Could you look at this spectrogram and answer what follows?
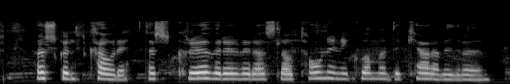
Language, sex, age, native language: Icelandic, female, 30-39, Icelandic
